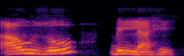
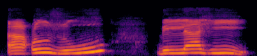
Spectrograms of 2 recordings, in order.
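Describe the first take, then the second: First: The first word ends in an 'o' sound. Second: The first word ends in an 'u' sound. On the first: The speaker calls it wrong. "कोई कह रहा है आउज़ो बिल्लाहि" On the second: The speaker calls it right. "सभी को अऊज़ु बिल्लाहि पढ़िए"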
